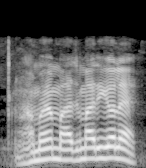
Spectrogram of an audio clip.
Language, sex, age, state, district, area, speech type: Odia, male, 45-60, Odisha, Balangir, urban, spontaneous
